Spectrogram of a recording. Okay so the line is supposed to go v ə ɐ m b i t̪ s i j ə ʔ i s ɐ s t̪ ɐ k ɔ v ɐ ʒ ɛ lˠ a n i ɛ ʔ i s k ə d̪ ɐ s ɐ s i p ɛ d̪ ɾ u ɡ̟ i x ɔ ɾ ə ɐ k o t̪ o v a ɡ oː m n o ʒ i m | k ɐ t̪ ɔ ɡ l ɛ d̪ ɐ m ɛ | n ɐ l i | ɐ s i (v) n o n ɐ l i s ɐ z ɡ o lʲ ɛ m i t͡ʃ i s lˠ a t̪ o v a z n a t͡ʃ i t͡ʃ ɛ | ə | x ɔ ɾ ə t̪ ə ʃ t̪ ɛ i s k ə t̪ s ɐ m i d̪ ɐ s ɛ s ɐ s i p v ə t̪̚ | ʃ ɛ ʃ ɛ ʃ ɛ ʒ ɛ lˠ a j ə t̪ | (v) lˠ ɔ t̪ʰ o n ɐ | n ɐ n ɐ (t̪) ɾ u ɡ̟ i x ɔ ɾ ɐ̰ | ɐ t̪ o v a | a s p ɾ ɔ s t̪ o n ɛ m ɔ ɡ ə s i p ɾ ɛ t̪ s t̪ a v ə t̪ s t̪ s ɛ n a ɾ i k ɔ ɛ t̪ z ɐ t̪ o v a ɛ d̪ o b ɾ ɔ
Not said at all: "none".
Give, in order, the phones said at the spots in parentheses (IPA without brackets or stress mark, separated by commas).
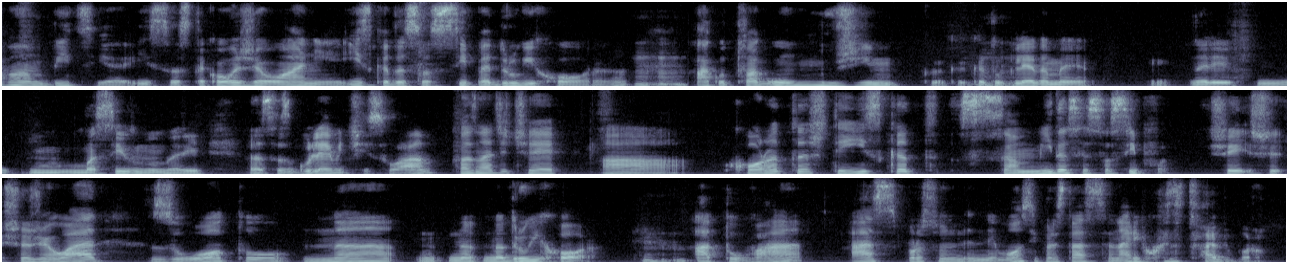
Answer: v, z, d̪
